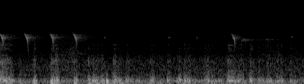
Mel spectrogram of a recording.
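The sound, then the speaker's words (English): A wild male crossbill calling from above gives sharp, high chip calls, three in quick succession and then one more after a pause, over a steady low rumble. “One wild male and the other wild male above me calling.”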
